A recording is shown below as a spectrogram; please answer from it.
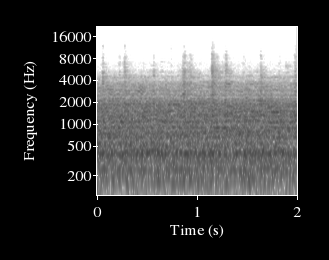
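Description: Steady crowd noise from a packed football stadium, an even roar with no distinct single cheers.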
